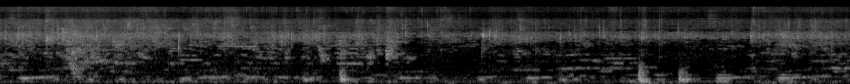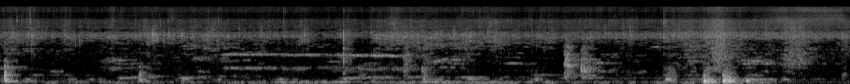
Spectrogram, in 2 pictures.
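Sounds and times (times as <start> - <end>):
shallots sizzling in oil: 0.0 - 17.0
spatula knocking and scraping pan: 14.0 - 14.6.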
